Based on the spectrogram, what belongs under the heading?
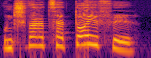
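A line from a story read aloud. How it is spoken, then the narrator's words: Farmer calling out. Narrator (German): rief der Bauer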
